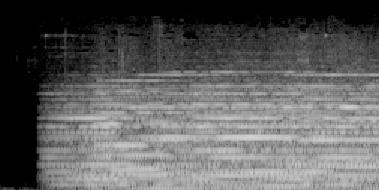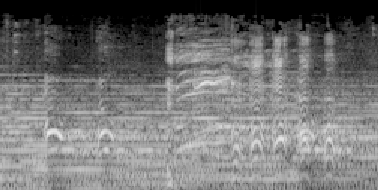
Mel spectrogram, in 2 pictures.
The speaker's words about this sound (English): That organ.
